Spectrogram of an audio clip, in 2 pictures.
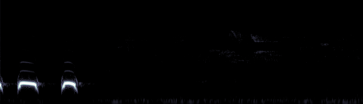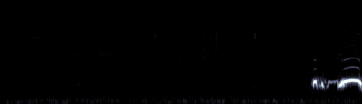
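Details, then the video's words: Spotted dove decoy call in calling and urging style, played to stimulate caged doves to coo: two short, low hollow coos at the start, a long quiet gap with faint rumble, then a pair of closely joined coos at the end. "Tiếng Cu Gáy Mồi hay Giọng Hạp BổI [GỌI,THÚC]"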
